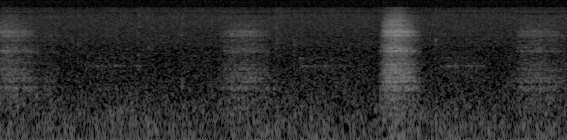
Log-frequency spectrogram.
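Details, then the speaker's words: Child having an asthma attack, seated upright, takes a second reliever dose from a metered dose inhaler via spacer with face mask: soft, slow steady breaths (two to five), with one louder breath midway, over a low hum. "give a second dose encourage you to take two to five slow steady breaths"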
